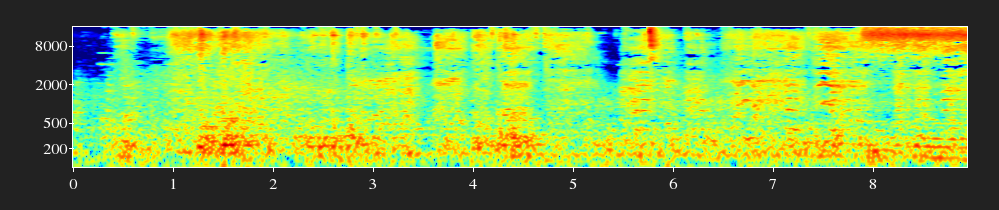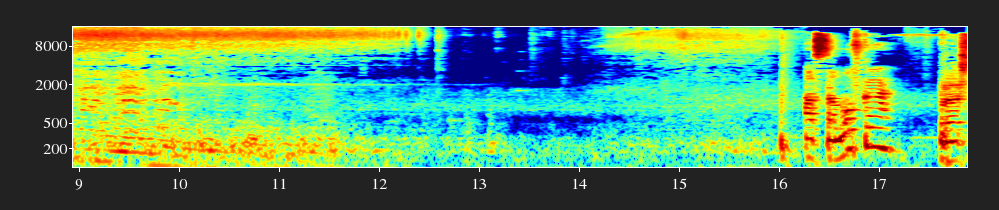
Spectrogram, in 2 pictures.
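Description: A bus engine hums and rumbles while driving.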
